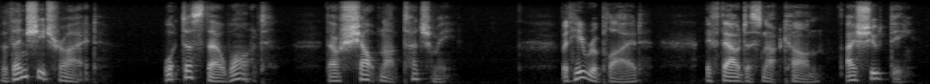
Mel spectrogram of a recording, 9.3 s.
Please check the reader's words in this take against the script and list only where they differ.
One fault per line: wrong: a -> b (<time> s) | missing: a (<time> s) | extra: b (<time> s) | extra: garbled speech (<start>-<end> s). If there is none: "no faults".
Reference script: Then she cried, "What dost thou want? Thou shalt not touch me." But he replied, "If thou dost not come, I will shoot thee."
wrong: cried -> tried (0.4 s)
missing: will (8.5 s)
